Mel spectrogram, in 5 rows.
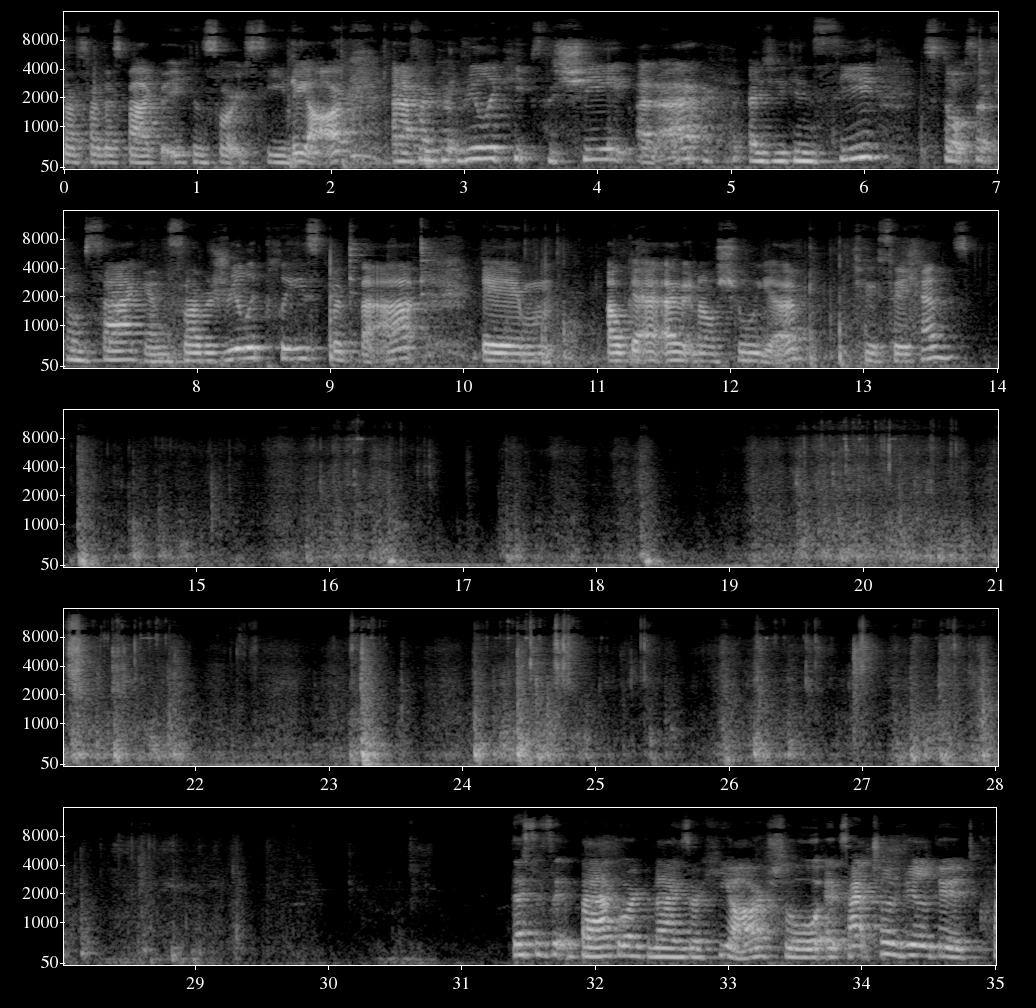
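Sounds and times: handbag contents rustling and knocking: 7.9s - 29.5s.

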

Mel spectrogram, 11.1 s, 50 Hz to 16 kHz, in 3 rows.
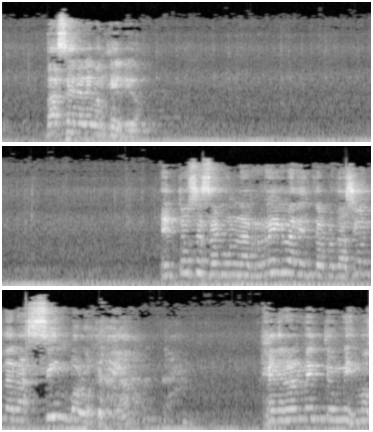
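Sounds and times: low-pitched hum: 0.0s - 10.0s.

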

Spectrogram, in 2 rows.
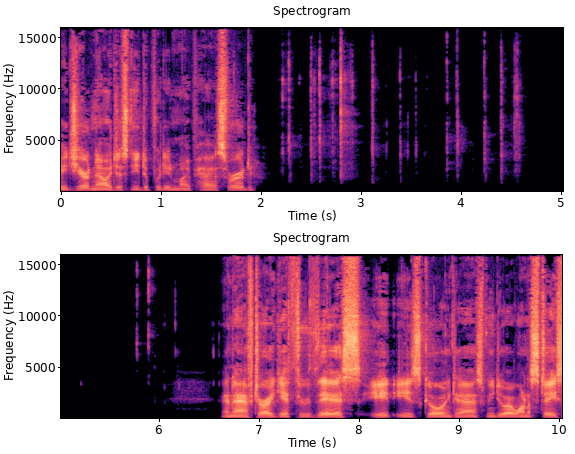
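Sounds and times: quick keystrokes on keyboard: 2.2s - 4.7s.

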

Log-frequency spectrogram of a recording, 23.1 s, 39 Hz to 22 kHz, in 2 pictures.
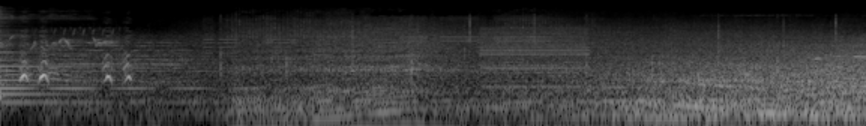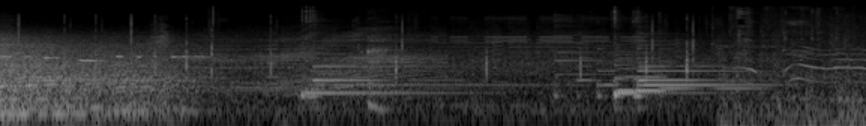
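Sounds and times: traffic rumble: 0.0s - 23.0s
car horn honk: 5.4s - 7.9s, 16.0s - 20.1s.

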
